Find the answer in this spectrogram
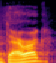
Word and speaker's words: Darragh: And then there's Lydia Darragh, um d a r r a g h. I assume the h is silent, Darragh.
